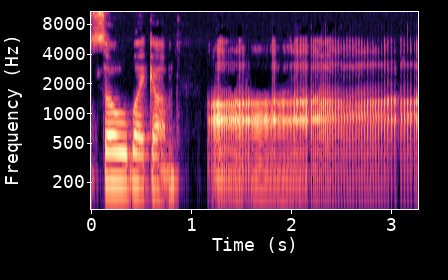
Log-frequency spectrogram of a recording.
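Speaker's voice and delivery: very slow, low, creaky vocal fry. Showing what the sound sounds like while talking: vocal fry. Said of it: "You can probably hear me doing it as I speak right now".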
